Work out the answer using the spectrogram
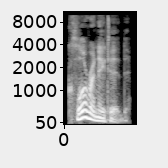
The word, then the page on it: chlorinated: British English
